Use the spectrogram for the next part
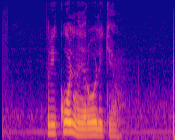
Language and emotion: Russian, neutral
